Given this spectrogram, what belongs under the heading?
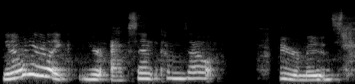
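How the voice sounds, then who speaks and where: A 21-year-old Texan woman hosts a livestream, chatting casually and reading viewers' messages aloud to answer them as they arrive. Her voice is high-pitched, sing-song, and slightly rough at a moderate pace, heard through narrow, tinny audio.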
